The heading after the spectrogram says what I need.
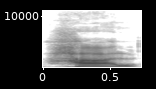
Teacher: não é com som de ra e sim com ha e tem um a longo nesse caso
